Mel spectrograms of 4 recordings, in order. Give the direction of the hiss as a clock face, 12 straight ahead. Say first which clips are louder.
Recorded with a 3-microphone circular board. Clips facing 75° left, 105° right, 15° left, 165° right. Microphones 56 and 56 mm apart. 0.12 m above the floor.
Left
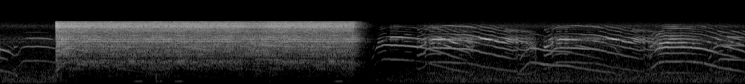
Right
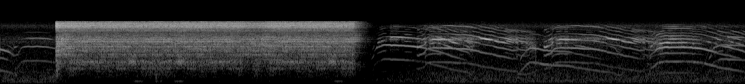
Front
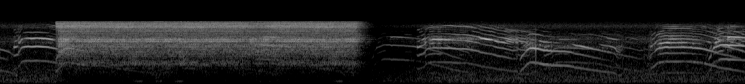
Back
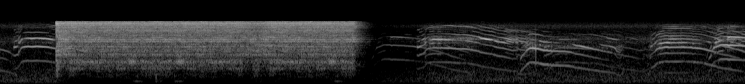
Right 1 dB, back 2 dB; 6 o'clock.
